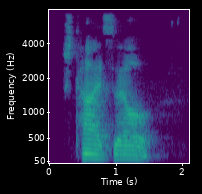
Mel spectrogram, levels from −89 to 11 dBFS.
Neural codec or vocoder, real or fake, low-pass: none; real; 7.2 kHz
